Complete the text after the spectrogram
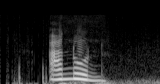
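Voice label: "annwn", welsh pronunciations; Wales/welsh names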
